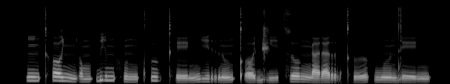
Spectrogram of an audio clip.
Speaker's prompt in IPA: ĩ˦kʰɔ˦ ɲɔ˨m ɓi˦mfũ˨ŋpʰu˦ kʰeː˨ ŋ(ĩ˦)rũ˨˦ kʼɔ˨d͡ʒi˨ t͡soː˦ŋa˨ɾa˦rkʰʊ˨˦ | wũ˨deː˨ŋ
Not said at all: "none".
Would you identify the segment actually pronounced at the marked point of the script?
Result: i˦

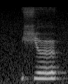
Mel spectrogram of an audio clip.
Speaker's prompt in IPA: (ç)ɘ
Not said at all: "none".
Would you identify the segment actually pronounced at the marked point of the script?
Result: ç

